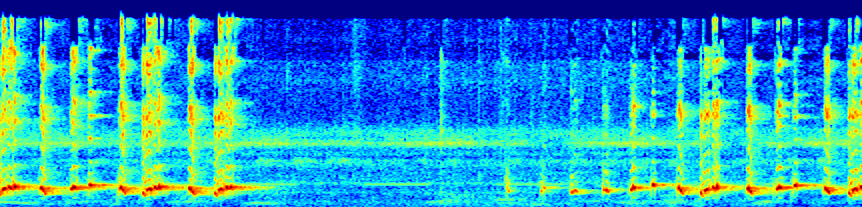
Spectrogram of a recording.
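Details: Two bursts of sooty-headed bulbul song separated by a brief silence, each a quick string of clear, bubbly, slurred notes, the second building from softer notes to a loud chattering run.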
